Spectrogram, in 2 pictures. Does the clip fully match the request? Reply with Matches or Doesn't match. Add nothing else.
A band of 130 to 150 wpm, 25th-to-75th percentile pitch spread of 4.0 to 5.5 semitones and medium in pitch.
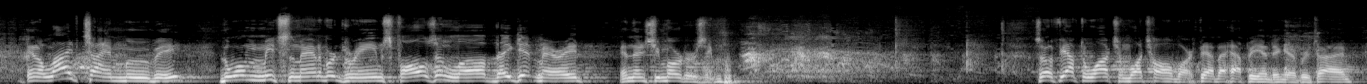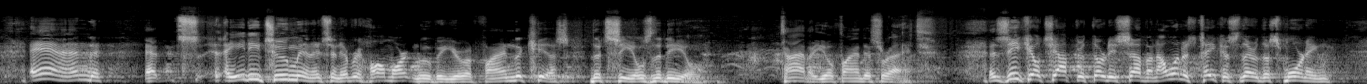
Doesn't match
